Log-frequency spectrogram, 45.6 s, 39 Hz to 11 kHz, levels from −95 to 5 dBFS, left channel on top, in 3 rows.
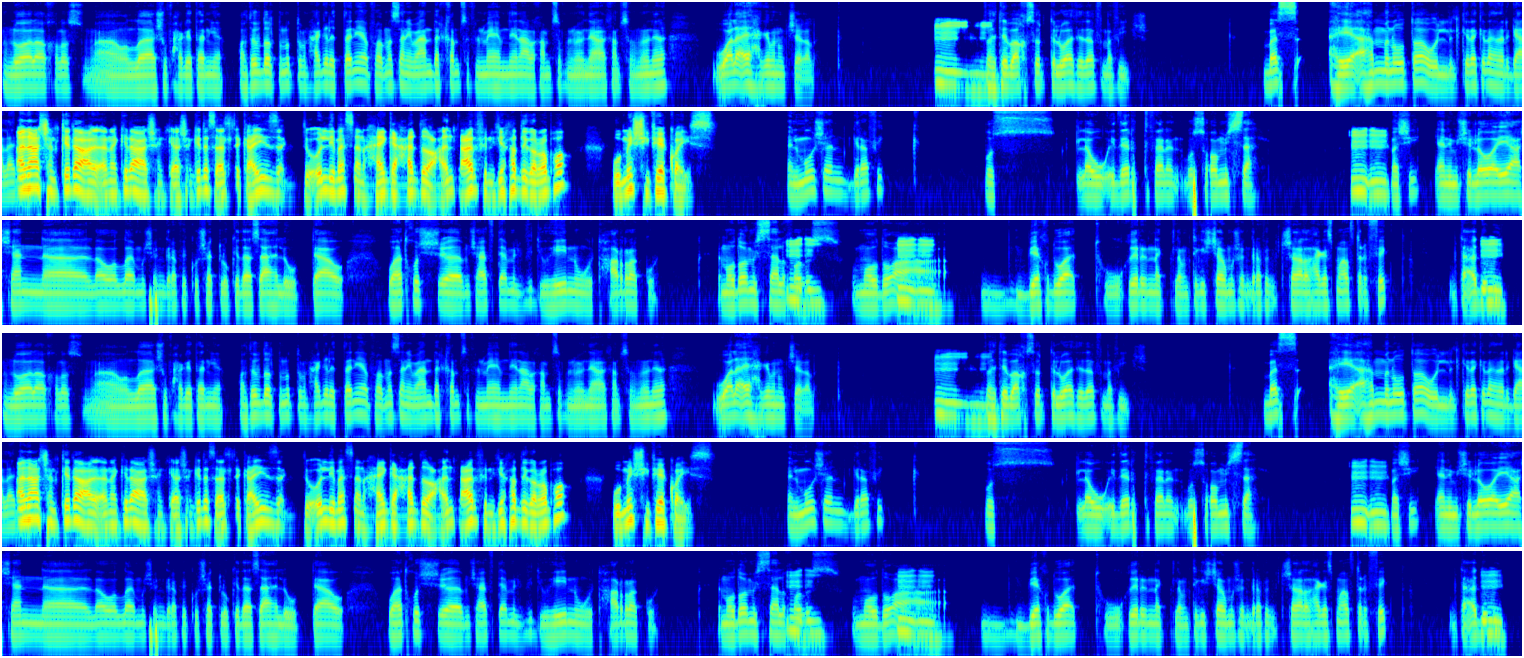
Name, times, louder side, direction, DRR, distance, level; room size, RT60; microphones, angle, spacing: voice 1, 0.0-6.7 7.1-8.1 9.8-11.3 12.6-13.0 13.3-15.6 23.1-24.0 25.0-27.8 29.1-33.8 34.3-37.0 37.6-39.8 40.2-41.2 41.4-44.3 45.0-45.4, left 2 dB, 30° left, 5.3 m, -41 dB
voice 2, 9.3-9.9 15.4-20.9 21.3-22.3 28.7-29.1 38.3-38.6 39.4-39.7 45.2-45.4, left 4 dB, 80° left, 3.5 m, -29 dB
head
